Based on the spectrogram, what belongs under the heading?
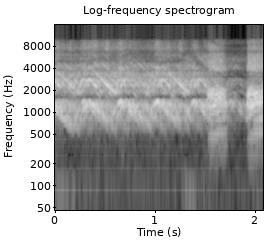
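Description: A wailing police siren sweeps up and down loudly, then two harsh, honking duck-like quacks burst in near the end, blending with the siren's tone.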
